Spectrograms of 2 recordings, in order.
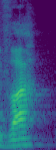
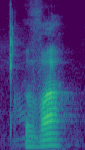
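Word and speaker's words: וה: Et sur cette partie-là, c'est Va. Va.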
